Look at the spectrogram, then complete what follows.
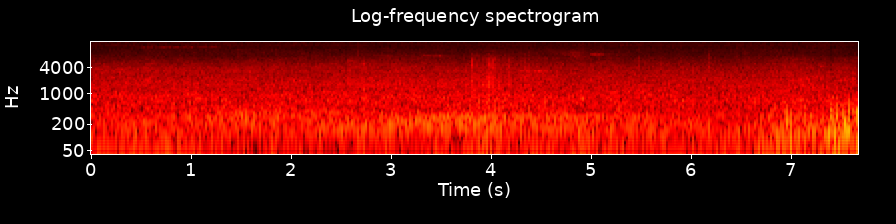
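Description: Steady low mechanical hum with a few steady tones from a gondola cabin running along its haul cable. Wind starts buffeting the microphone near the end.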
